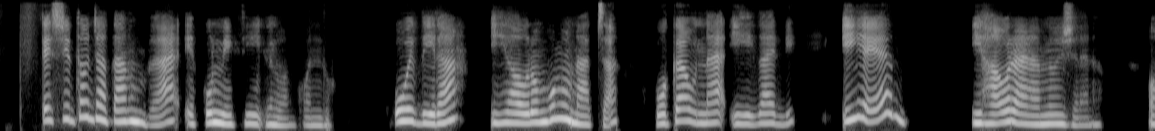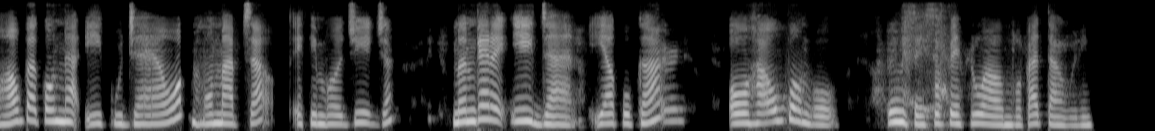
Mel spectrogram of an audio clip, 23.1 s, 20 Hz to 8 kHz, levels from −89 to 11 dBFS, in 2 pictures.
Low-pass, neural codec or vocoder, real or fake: 7.2 kHz; codec, 16 kHz, 1 kbps, X-Codec, HuBERT features, trained on LibriSpeech; fake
